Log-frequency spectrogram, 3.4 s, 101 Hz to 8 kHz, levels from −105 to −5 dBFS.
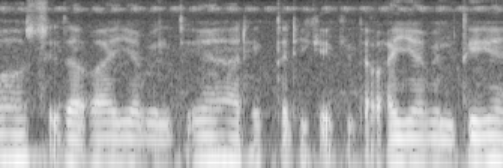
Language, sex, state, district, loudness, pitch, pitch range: Hindi, male, Maharashtra, Washim, -19 LUFS, 110 Hz, 110-115 Hz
